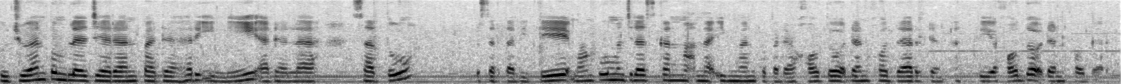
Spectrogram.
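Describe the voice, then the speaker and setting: A woman teaching a recorded lesson for schoolchildren, explaining step by step in a clear, measured way. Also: fairly low pitch, fairly even intonation, noisy background. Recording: loud background music.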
